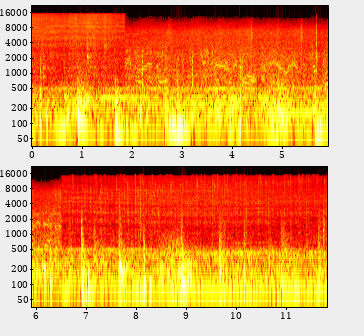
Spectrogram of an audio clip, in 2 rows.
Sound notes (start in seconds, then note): 2.4 static radio; 6.4 food simmering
